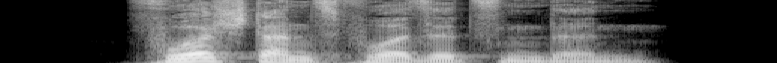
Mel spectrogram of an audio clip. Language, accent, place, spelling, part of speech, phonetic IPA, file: German, Germany, Berlin, Vorstandsvorsitzenden, noun, [ˈfoːɐ̯ʃtant͡sˌfoːɐ̯zɪt͡sn̩dən], De-Vorstandsvorsitzenden.ogg
- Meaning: dative plural of Vorstandsvorsitzender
